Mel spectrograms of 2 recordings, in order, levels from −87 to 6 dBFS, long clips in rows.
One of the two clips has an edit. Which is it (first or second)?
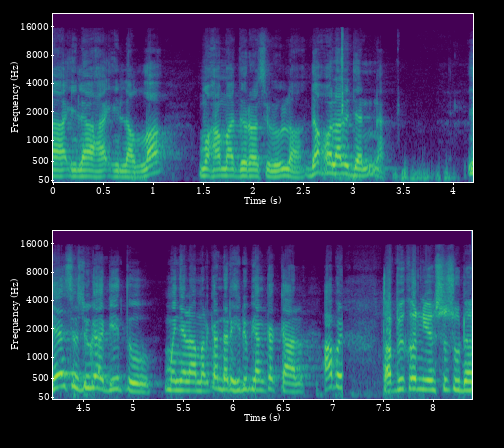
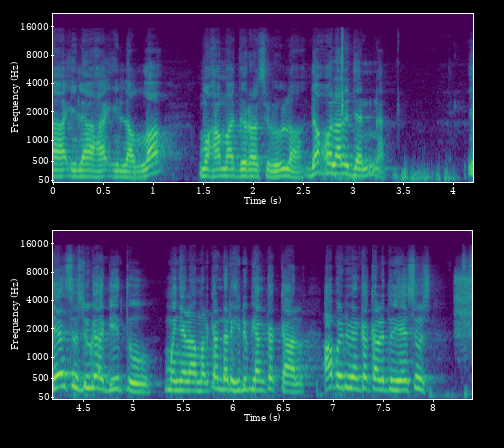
first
